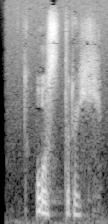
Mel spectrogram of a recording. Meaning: 1. sharp, pointed 2. acute 3. keen 4. critical 5. hot, spicy
- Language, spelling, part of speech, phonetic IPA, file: Russian, острый, adjective, [ˈostrɨj], Ru-острый.ogg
